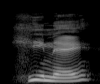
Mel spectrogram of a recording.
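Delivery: "Hine" said hee-NAY, Hebrew style; Hebrew word hine. Shown as a demonstration. Preacher teaching the Hebrew word, Hebrew pronunciation. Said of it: "The Hebrew is hine".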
